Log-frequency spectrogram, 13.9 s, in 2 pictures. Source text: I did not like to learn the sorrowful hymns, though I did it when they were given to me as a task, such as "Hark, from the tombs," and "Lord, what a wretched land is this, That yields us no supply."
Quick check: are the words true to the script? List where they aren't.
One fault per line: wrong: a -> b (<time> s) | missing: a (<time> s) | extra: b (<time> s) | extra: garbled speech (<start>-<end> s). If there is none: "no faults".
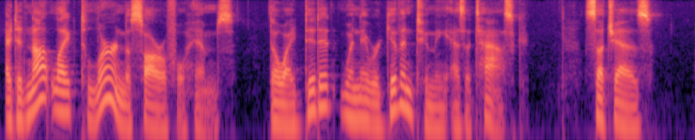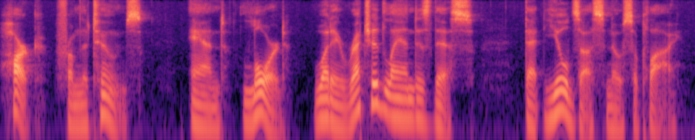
no faults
